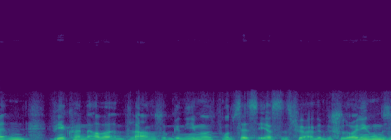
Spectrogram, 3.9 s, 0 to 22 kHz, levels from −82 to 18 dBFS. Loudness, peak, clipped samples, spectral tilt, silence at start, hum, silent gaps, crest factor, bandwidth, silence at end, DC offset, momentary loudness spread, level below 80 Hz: -22 LUFS; -4 dBFS; under 0.1%; -7.5 dB/octave; 0 s; none; none; 16 dB; 7.8 kHz; 0 s; under 0.1%; 6 LU; -70 dBFS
